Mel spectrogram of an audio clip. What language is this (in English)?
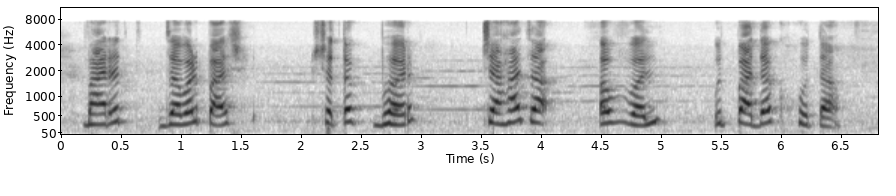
Marathi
